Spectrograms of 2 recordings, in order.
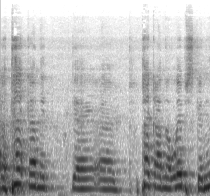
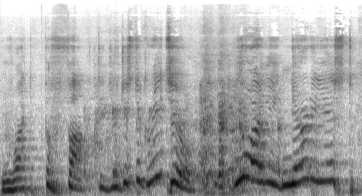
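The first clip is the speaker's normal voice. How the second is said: the sane inner voice scolds [name], mocking rant; inner critic rant; 5 semitones higher than usual. The sane brain berating him, shrill mocking rant. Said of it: "sane [name]".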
